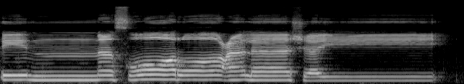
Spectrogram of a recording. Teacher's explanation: نون کے اوپر تشدید آئی، اس لیے یہاں پر گنہ کریں گے، اور صا اور را یہ دونوں کھینچ کے پڑھے جائیں گے، کیونکہ ان کے اوپر کھڑا زبر آیا ہوا ہے، اور یہاں بھی کھڑا زبر ہے۔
